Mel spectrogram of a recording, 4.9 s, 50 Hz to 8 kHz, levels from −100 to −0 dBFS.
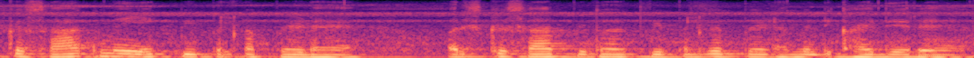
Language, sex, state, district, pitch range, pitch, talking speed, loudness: Hindi, male, Himachal Pradesh, Shimla, 125-135 Hz, 130 Hz, 260 wpm, -18 LUFS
